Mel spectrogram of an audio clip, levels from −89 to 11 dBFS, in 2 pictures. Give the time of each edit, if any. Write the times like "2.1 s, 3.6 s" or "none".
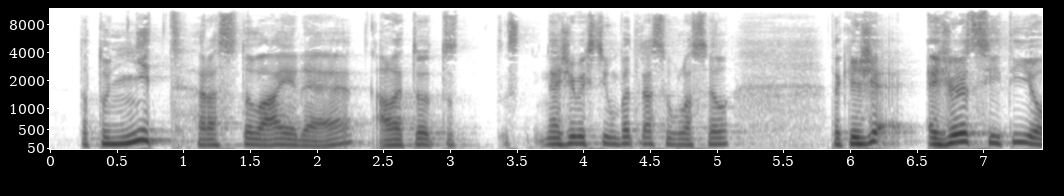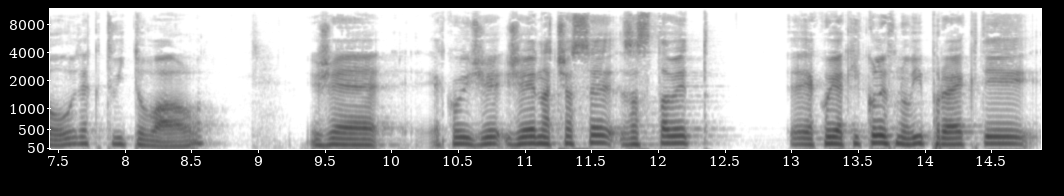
none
